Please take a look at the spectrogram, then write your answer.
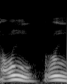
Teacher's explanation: دوسرا عین جو ہے اس کو حلق سے نکالنا ہے، اتوی نہیں کہنا، الف کی ساؤنڈ نہیں دینی عین کو، اتوی نہیں، عو، ٹھیک ہے، عین پیش عو، عدو، हुआ, आइन पे हलक से निकलेगा एक तो आइन, दूसरी बात वाव दोजे म्यूं पे गुन्ना करना है।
